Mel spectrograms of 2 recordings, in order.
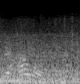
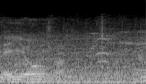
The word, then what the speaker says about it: Yahawah: Everybody, the Muslim calls him Allah, but in reality his name is Yahawah. In the Hebrew. Yahawah. Okay? In my country, they tell Yehovah.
